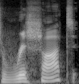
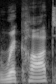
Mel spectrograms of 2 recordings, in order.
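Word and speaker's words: Richat: Yeah, in the first couple, I just want to say it's Rishot. I used to call it Rickhot. I was mispronouncing it.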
